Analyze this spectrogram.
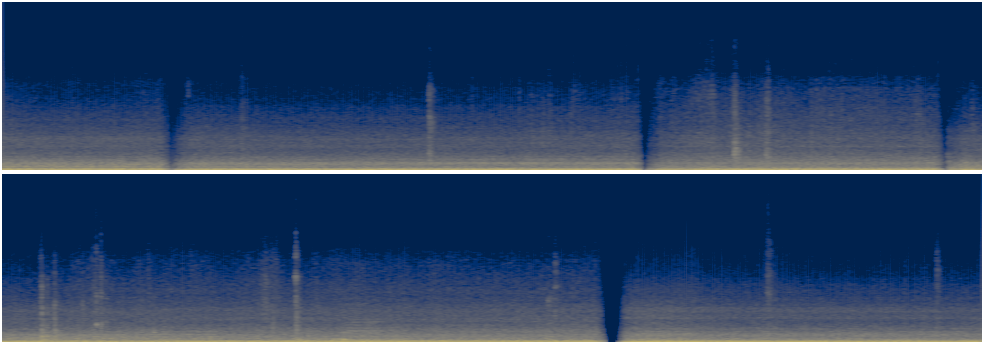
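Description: A train's interior hums with a steady low rumble.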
